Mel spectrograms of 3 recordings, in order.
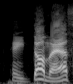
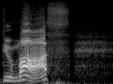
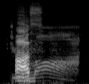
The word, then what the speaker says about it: Dumas: or just saying a dumbass, I mean Dumas. Dumas. What? The S is silent.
